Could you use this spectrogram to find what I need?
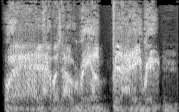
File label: sniper jeers; video games; source engine; tf; mvm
